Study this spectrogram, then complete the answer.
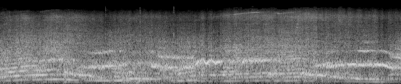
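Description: Tyres squeal on tarmac as a car drifts.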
